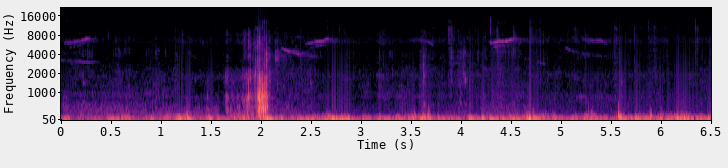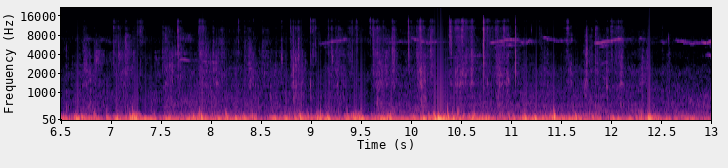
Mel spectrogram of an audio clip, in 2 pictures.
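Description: Horse's hooves thudding softly and unevenly on an arena's deep sand as it trots toward the microphone and then walks. A sharp knock comes about two seconds in.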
